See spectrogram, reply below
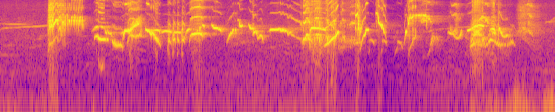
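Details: Oriental magpie-robin, a cage bird roused to summon a rival for a fight, sings loud fluid whistles and wavering slurred notes broken by sharp clicks.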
